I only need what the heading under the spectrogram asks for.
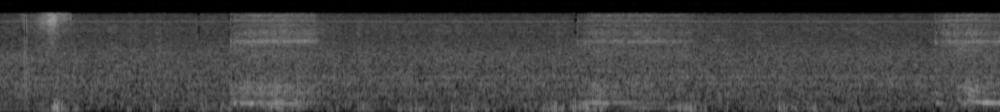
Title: snoring dog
